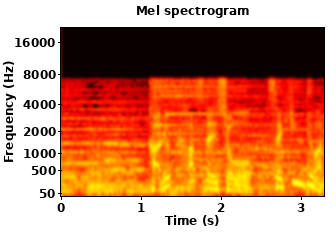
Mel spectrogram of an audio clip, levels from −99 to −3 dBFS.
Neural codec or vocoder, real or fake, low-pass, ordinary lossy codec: none; real; 7.2 kHz; none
